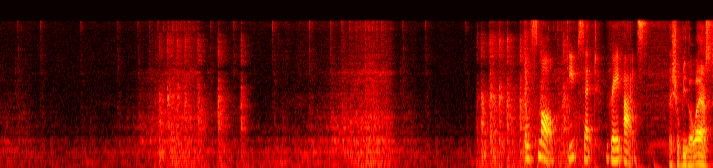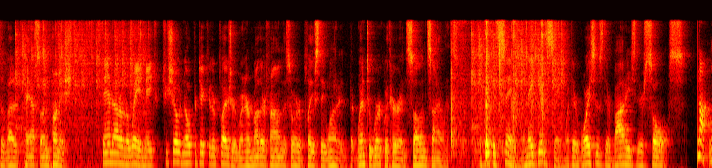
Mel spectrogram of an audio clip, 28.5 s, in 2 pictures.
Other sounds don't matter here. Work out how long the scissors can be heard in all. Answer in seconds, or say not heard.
3 s.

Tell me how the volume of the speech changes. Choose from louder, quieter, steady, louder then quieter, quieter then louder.
steady.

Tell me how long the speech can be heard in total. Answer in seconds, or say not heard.
18 s.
